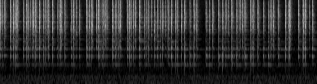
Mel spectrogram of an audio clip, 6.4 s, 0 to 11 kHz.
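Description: Long nails tap rapidly on the metal body of a cylindrical aerosol spray can lying on its side, making around thirty quick, bright, tinny clicks. Each tap is dry and dies out almost instantly, with a faint ringing tone near 3.2 kHz and no low end.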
